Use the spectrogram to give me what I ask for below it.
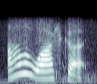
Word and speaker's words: ayahuasca: So I know in your book that you channel ayahuasca.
